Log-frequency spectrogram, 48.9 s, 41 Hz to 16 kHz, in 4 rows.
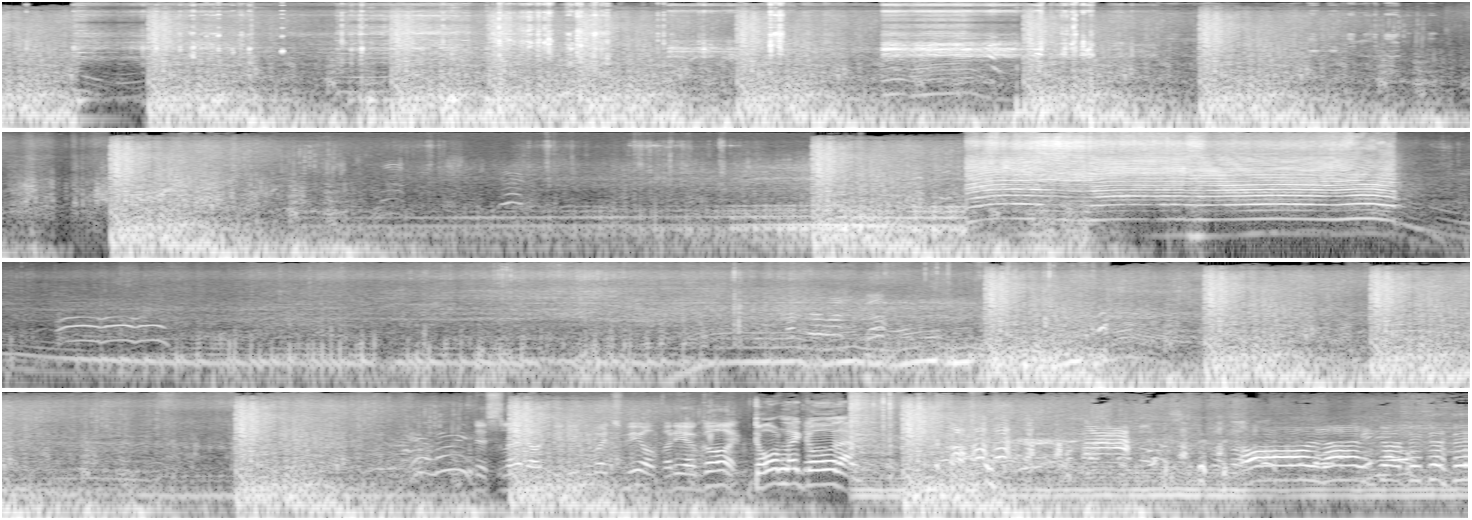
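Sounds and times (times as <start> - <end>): snowmobile engine revving: 0.0 - 12.1, 13.6 - 48.9.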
